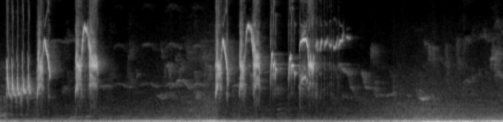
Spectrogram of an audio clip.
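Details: Orange-headed thrush singing a lure and master song meant for caged birds: two separated bursts of bright, looping whistles mixed with sharp clicks, then quiet with a constant low rumble behind.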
